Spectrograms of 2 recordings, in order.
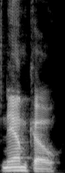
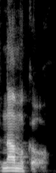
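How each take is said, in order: First: It is said with an American pronunciation. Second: It is said with a Japanese pronunciation. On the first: The speaker calls it wrong. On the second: The speaker calls it right.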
